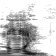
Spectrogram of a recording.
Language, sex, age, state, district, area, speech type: Bengali, male, 30-45, West Bengal, Bankura, urban, read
